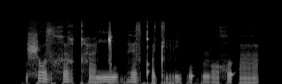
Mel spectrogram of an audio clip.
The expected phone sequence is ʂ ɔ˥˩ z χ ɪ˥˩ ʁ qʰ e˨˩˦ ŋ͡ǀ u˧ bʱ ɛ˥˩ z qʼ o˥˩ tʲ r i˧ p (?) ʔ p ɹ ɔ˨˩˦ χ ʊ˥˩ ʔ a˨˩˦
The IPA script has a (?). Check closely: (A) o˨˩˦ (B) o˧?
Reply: B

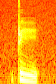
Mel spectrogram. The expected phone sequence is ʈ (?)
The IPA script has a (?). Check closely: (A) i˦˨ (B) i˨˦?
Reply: A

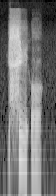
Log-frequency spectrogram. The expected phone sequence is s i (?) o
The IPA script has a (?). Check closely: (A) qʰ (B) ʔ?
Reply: B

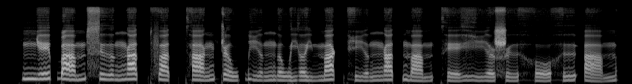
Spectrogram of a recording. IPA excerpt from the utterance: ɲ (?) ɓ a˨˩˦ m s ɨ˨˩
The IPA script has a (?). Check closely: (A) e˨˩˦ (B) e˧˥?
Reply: B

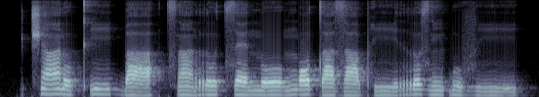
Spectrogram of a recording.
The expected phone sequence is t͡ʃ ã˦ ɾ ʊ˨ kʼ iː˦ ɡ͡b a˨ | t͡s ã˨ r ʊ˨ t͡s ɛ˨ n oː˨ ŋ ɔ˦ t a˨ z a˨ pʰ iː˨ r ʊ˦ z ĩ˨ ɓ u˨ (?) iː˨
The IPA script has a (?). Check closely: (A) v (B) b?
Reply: A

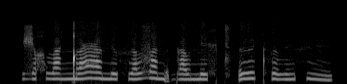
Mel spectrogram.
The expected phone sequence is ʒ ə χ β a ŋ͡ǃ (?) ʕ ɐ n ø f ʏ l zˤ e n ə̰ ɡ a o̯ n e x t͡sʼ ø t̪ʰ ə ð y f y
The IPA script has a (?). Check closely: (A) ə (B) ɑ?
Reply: A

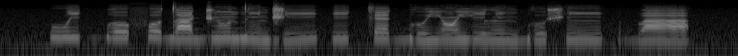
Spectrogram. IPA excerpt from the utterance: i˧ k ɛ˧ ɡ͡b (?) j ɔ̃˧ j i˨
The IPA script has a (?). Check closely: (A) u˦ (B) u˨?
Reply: B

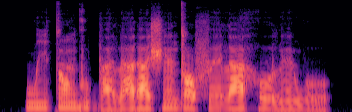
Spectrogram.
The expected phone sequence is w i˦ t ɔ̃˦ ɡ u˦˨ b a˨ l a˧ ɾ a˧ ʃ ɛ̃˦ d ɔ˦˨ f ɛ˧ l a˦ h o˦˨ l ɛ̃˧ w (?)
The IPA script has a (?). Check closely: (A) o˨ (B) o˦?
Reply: A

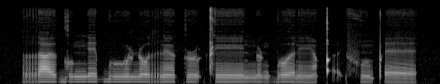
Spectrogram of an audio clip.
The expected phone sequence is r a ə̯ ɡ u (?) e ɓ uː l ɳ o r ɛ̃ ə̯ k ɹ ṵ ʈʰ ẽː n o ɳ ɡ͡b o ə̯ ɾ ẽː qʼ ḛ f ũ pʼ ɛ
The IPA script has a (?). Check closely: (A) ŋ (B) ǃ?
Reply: A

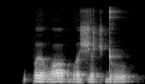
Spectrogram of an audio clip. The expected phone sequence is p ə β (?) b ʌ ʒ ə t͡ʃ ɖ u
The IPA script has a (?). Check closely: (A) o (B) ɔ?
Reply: B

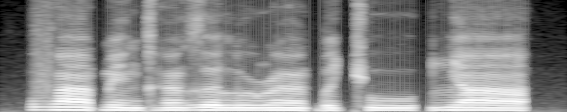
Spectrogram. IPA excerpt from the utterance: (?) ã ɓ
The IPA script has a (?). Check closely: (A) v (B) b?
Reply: A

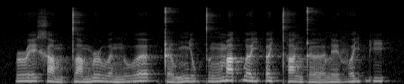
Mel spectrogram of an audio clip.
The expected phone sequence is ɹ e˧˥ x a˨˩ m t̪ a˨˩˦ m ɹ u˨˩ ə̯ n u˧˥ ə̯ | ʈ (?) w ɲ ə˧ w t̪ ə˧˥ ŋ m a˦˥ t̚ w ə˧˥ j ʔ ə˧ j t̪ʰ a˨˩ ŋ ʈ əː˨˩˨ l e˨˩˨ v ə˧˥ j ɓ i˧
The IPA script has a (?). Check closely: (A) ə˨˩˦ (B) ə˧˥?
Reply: A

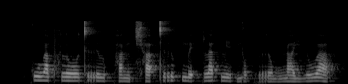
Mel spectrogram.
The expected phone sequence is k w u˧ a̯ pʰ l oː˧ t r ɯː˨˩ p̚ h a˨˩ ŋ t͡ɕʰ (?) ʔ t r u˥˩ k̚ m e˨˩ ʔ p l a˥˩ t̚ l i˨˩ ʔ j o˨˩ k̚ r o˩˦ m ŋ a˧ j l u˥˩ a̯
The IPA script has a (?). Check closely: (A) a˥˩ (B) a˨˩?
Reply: B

